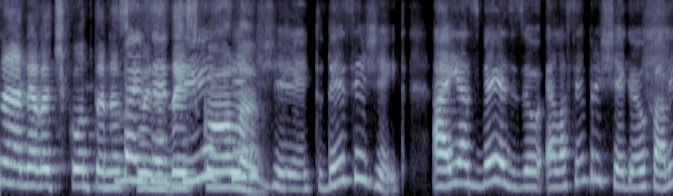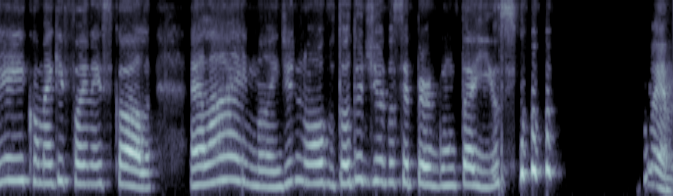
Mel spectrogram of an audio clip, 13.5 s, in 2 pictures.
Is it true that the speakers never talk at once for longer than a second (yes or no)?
no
